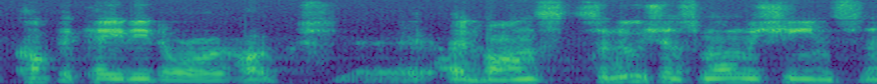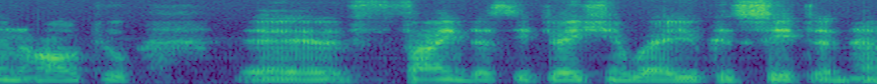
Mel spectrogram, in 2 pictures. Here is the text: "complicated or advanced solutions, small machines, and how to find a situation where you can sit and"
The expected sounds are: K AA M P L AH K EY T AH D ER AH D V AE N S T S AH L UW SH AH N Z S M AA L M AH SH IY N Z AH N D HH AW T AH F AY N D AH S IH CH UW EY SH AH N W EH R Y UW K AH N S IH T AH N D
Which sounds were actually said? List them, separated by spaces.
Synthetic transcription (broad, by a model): K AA M P L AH K EY T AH D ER AH D V AE N S T S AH L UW SH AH N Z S M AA L M AH SH IY N Z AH N HH AW T AH F AY N D AH S IH CH UW EY SH AH N W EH R Y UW K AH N S IH T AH N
